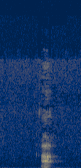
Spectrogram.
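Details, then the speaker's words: Polyhandicapped child with a gastrostomy, during a home change of the gastrostomy button: a single brief, wet, rough throat gurgle of secretions. "Tu gargouilles, chérie, je t'entends gargouiller."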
